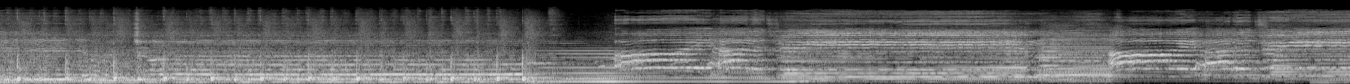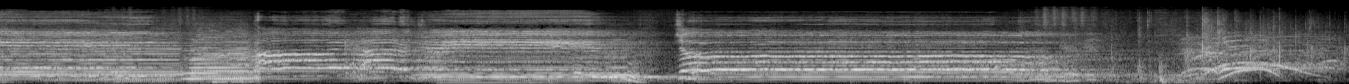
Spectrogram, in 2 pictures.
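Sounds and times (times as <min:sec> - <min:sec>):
accordion: 0:00.0 - 0:24.5
voices singing together: 0:00.0 - 0:24.7.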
